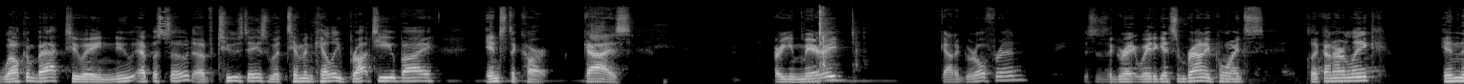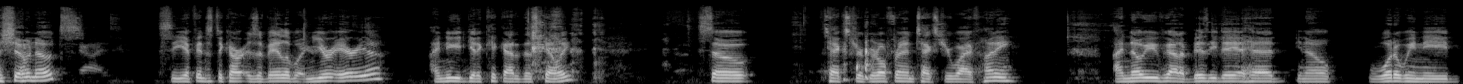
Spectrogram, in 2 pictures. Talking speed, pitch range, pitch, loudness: 170 wpm, 130-160 Hz, 145 Hz, -19 LUFS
